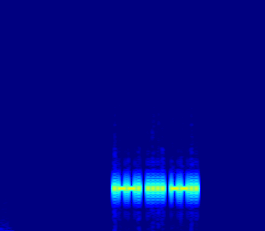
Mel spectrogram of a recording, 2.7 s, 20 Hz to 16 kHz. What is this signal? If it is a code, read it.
Morse code, heard as a keyed tone, about 47 wpm, 690 Hz. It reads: PHZ
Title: USA Call Sign Postfixes - 3 Letters 50wpm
